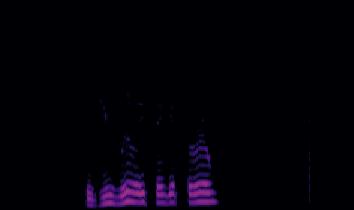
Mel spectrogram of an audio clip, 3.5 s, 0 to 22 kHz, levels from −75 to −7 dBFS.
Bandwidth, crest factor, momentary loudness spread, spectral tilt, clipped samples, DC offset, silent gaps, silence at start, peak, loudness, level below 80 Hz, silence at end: 6.8 kHz; 16 dB; 12 LU; -7 dB/octave; under 0.1%; under 0.1%; 2.31-2.69 s, 2.77-2.82 s, 2.97-3.09 s; 0.85 s; -38 dBFS; -50 LUFS; under -90 dBFS; 0.4 s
